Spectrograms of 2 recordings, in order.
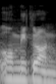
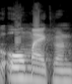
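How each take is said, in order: First: It is said the Indian way. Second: It is said the American or British way.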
